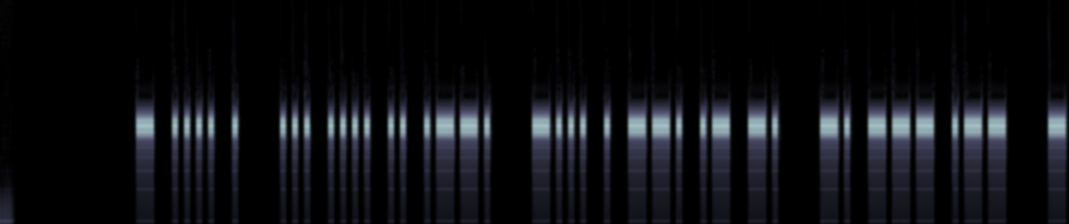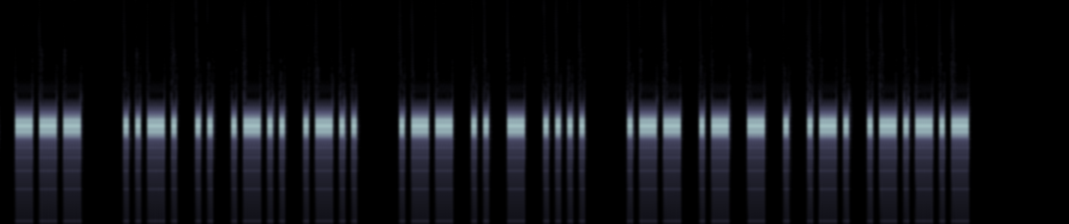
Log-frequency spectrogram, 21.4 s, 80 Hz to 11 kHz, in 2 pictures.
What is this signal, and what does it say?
Morse code, heard as a keyed tone, about 21 wpm, 700 Hz. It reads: THE SHIP BEGAN NOW TO FILL WITH WATER.
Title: Sentences from Top 1000 Words - Review Part 3 - 20wpm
